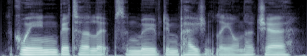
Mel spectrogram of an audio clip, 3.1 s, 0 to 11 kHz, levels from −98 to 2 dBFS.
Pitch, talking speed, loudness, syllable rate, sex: 110 Hz, 215 wpm, -18 LUFS, 5.2 syllables/s, male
